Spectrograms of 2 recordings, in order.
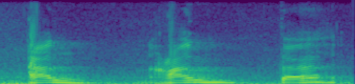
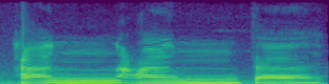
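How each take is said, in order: First: The n sound is cut off, not sustained. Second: The n sound flows on smoothly. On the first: The speaker calls it wrong. "tidak tepat karena tidak dialirkan" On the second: The speaker calls it right. "Jadi yang benar an'amta"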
